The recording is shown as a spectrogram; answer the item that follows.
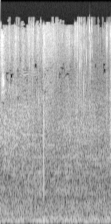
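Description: Wind rumbling on the microphone, a steady low noise, with one faint click a little under a second in.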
